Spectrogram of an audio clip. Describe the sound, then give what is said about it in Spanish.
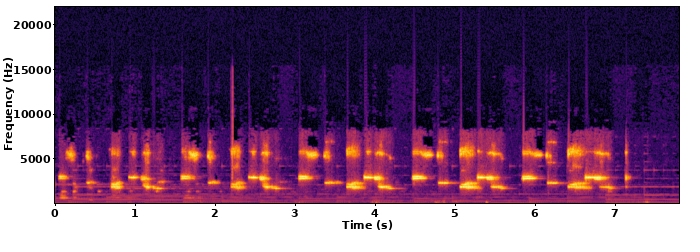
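An eerie little whistled tune plays out in a long string of short, bright, high notes that hop up and down in pitch, moderately loud, with faint low rumbling underneath and no talking. “Parecía como un mensaje ahí medio raro, ¿no? Una cancioncita, ¿no? Ajá, Una cancioncita, como, como un silbido.”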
